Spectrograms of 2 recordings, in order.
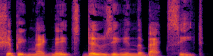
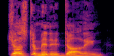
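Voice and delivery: placating interruption; 4 semitones lower, 6 dB louder than usual. A narrator's reading. Boko heads off furious Nobby.

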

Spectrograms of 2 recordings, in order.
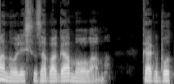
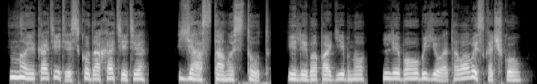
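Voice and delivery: higher, bitter enraged voice; defiant rage at the deserters; furious defiance; 7 semitones higher than usual. A narrator's reading. Valkyrie rages at deserters. (яростный вызов)

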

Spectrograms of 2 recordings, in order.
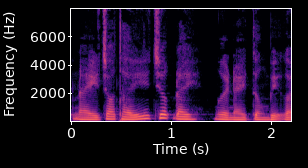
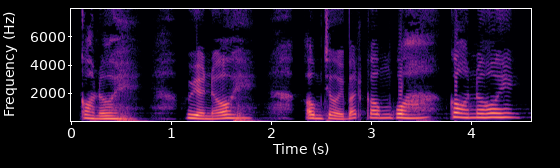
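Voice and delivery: high, loud wailing lament rising to the end; wailing cry; 8 semitones higher, 4 dB louder than usual. A narrator's reading. Parents wailing to daughter Huyền: loud grieving cry. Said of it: "bố mẹ đã gào khóc".

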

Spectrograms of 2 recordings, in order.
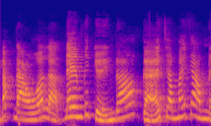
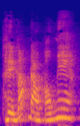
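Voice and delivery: ordinary delivery, nothing marked

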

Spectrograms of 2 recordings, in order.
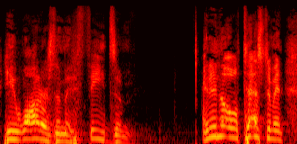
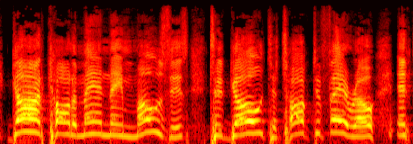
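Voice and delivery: loud, higher, driving sermon voice; full-throated pulpit delivery; preaching at full force; 6 semitones higher, 8 dB louder than usual. Acted. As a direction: preach it to the back row.

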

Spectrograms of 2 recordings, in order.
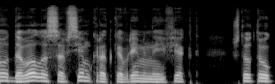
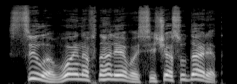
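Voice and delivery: raised-pitch battle order; urgent command; 8 semitones higher, 4 dB louder than usual. A narrator's reading. Orc fighter passing orders as the strike comes, urgent command. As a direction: call out a warning order in combat. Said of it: "Орчиха быстро повторила команду".

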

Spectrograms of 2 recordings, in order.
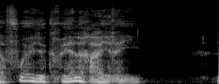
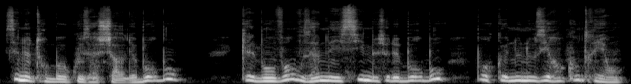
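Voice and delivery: higher, lifted greeting from a king; animated, high-pitched exclamation; called-out greeting; 7 semitones higher, 5 dB louder than usual. A narrator's reading. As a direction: hail a cousin across the hall. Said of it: "s'écria le roi du plus loin".

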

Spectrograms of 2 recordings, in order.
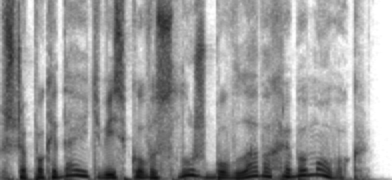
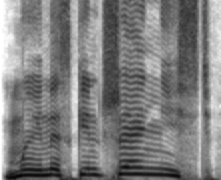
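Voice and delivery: high, drawn-out fervent cry; crowd's call; 9 semitones higher, slower than usual. A narrator's reading. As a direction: call it out as a whole crowd of worshippers. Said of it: "гукнули вони".

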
